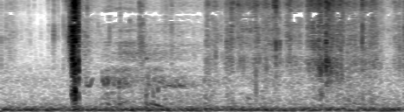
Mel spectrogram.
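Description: Plastic wrapping being slit with a knife blade and peeled off by hand: one sharp snap just under a second in as the plastic gives, then soft crinkling and rustling of the wrap.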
